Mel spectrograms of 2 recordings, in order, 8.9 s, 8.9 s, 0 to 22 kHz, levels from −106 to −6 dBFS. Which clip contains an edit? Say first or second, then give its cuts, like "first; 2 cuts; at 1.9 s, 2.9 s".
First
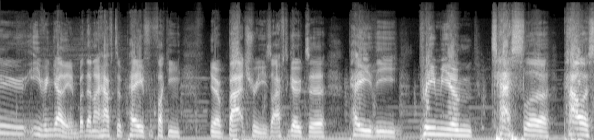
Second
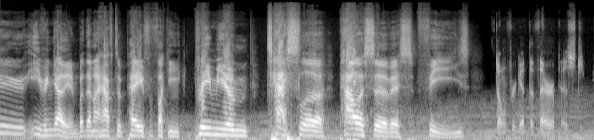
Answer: second; 1 cut; at 2.8 s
